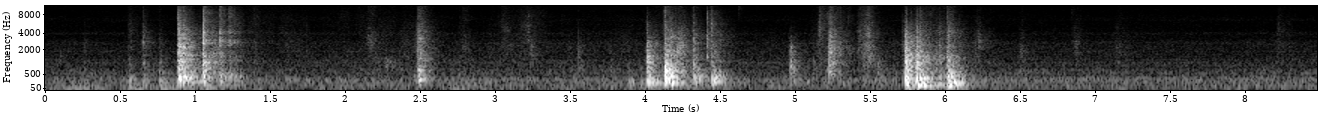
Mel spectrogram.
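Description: Kitchen clatter of plastic spice shakers and jars being handled and set down on a shelf or counter. Several sharp knocks come in clusters about a second in, around four seconds, and around six seconds.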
